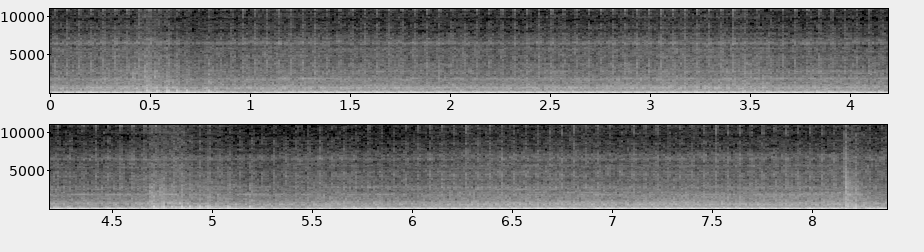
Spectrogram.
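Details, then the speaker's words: Abandoned Honda Recon ATV, recently revived, running before front master cylinder replacement: single-cylinder thumping at a steady idle, even beat, no knocks or misses; running pretty good. "it's running pretty good"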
